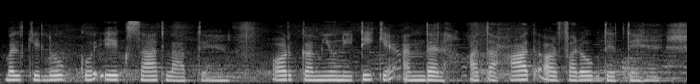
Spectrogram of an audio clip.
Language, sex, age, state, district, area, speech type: Urdu, female, 18-30, Bihar, Gaya, urban, spontaneous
